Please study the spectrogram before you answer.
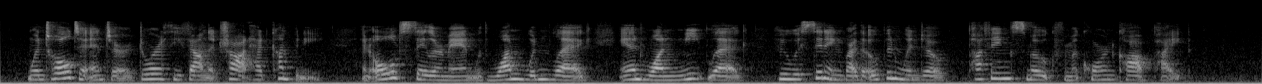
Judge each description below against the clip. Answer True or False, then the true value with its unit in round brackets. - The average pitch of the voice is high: True (225 Hz)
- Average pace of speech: True (170 wpm)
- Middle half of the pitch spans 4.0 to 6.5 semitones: False (3.3 semitones)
